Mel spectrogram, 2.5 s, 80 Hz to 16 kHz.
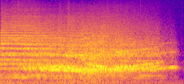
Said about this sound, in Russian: Стюарт подъехал ровно в 9. Лихо поставив машину у дверей школы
